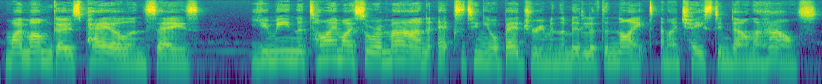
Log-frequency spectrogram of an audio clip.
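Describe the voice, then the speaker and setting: A woman with a medium-pitched voice reads a first-person account as scripted narration. She sounds conversational, and there is a faint noise in the recording. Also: steady tone, normal speed. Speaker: story reader.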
